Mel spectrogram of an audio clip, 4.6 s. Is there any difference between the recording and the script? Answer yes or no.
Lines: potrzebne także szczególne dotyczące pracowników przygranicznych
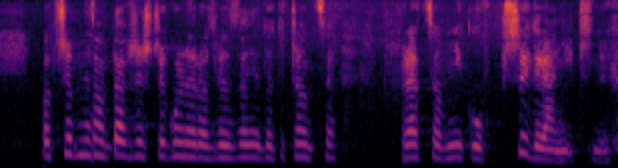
yes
